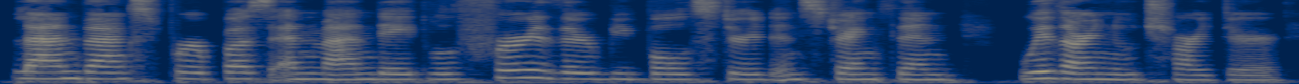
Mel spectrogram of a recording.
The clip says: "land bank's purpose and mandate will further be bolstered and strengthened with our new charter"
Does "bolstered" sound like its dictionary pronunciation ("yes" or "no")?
yes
